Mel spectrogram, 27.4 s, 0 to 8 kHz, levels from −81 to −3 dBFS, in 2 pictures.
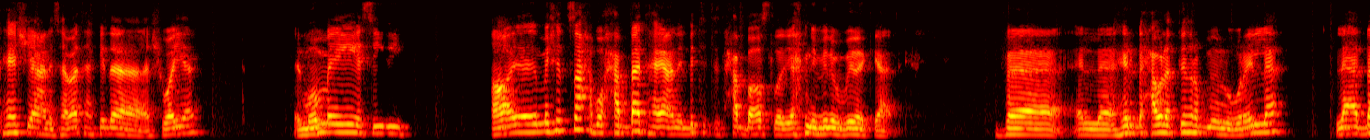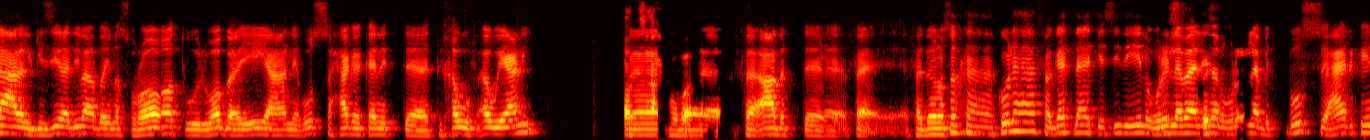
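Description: From 20.27 to 21.04 s the speech sinks almost to silence for most of that stretch, and from 26.06 to 26.23 s it dips again, more shallowly, for a brief moment. This is likely speech suppressed in double talk: the echo canceller mistook the talker's voice for loudspeaker echo while both sides spoke and pulled the level down.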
